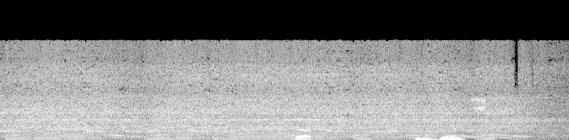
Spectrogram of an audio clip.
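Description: A chainsaw cutting down a tree drones and revs throughout, its pitch rising and falling in repeated surges, with a few rough bursts that sound like the blade biting into wood. No voices are heard.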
